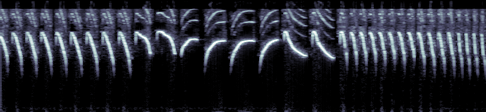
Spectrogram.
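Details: Canary song meant to stimulate other birds, a run of rapid downslurred whistled notes, then slower loud sweeping swoops rising and falling, ending in a quick repeated high trill.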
